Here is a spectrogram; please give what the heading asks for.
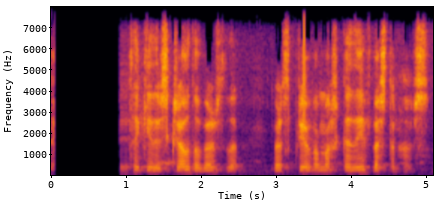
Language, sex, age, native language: Icelandic, other, 18-19, Icelandic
